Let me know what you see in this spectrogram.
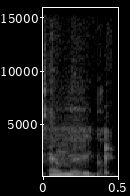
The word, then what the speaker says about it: Emmerich: ho detto giusto, no? Emmerich. Sì, sì, sì. sì. sì, sì Emmerich.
